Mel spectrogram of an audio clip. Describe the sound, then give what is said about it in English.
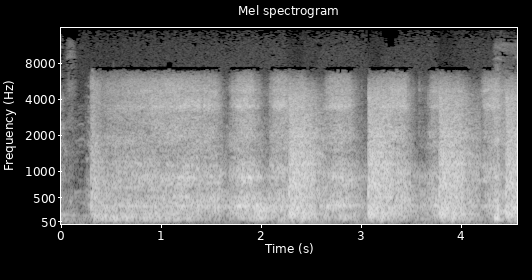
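A stuck garage door grinds and rattles loudly as someone tries to open it, a continuous harsh scraping with a few brief dips as it strains and jolts, and no voices. “The garage door's a bit stuck. Let's try again.”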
